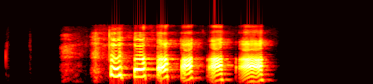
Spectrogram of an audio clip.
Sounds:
Laughter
